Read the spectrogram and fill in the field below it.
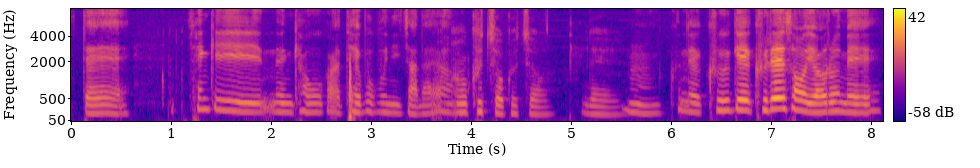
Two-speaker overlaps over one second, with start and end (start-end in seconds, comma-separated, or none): none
